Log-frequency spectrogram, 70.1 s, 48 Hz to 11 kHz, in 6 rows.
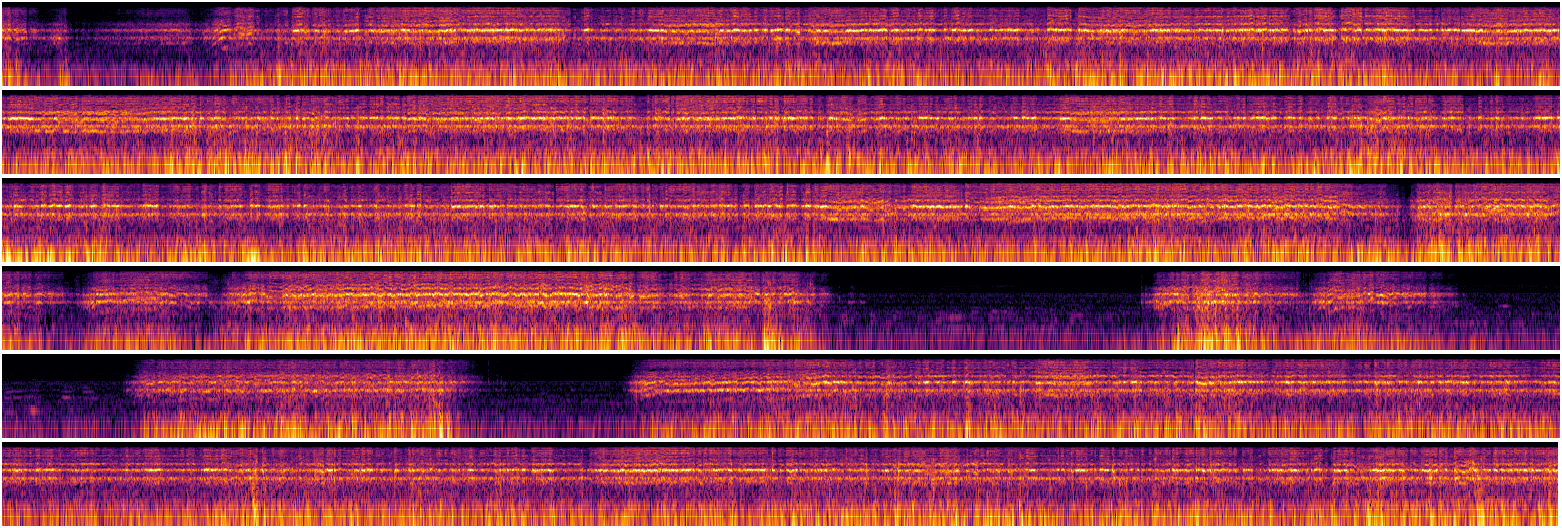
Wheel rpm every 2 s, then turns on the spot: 90, 200, 230, 230, 230, 230, 220, 220, 230, 230, 230, 230, 230, 230, 230, 210, 160, 120, 110, 200, 110, 20, 60, 10, 130, 40, 190, 230, 230, 230, 230, 230, 230, 230, 230.
none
